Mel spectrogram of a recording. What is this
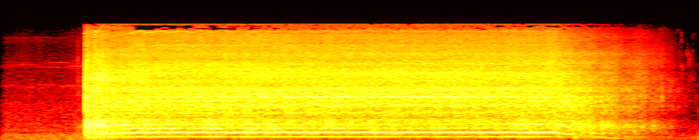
It is a sound that feels thunderous, at the beginning it is very strong but at the end it is perceived as it loses its power and turns off. Had to be activated by someone when turning on the mini blender.
Blender, food, juices, kitchen, mini-blender, shakes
